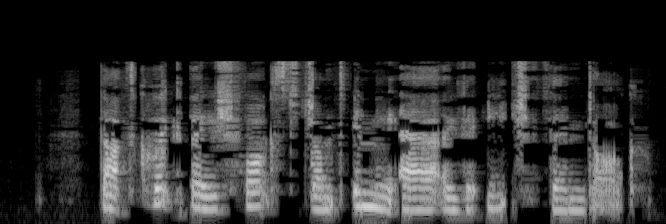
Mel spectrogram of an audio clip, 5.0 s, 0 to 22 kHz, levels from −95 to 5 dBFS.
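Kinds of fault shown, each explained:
HE-AAC compression: The treble sounds synthesised, not recorded, and s sounds are gritty and metallic. Nothing reaches above 8 kHz. This likely comes from a bitrate near 8 kbps.
Pre-echo: At 0.93 to 0.97 s, a brief hiss of about 41 ms runs ahead of a sharp attack. The codec smeared block noise into the quiet moment before it.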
